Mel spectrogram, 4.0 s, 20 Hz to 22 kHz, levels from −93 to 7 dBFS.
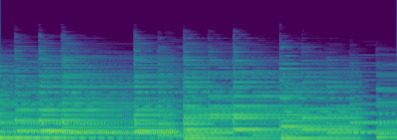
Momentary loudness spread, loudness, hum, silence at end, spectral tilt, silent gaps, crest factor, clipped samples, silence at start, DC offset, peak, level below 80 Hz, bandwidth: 5 LU; -20 LUFS; none; 0 s; -8.5 dB/octave; none; 14 dB; under 0.1%; 0 s; under 0.1%; -6 dBFS; -32 dBFS; 7.8 kHz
